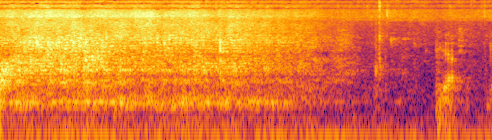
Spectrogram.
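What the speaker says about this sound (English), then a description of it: "Cam just flushed the toilet" A household toilet flushes with a loud rushing of water that gradually subsides as the tank refills, ending in a few faint clunks and gurgles, with no voices over it.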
